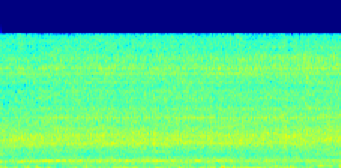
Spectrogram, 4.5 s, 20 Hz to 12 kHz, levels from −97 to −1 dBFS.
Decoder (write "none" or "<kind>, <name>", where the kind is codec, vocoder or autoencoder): autoencoder, DAC-VAE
